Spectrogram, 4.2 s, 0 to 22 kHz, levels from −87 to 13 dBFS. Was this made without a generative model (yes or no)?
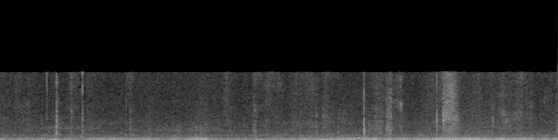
yes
